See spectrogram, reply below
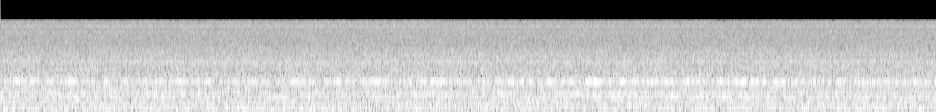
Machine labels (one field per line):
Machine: fan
